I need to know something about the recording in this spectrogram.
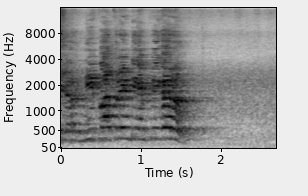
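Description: An older man speaks emphatically into microphones, close by.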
